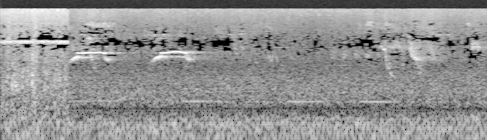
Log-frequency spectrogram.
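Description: Faint bird calls: two short chirps about a second apart, then a fainter one near the end, over a quiet background hiss.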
